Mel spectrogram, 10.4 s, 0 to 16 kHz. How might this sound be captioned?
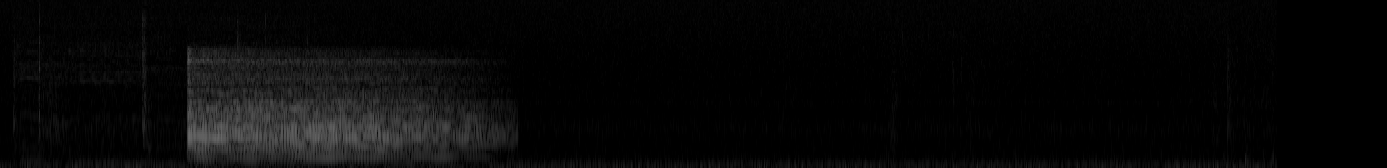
2011 Macbook turning on
Recordists Peter Brucker / recorded 4/21/2018 / shotgun microphone / 2011 MacBook turning on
